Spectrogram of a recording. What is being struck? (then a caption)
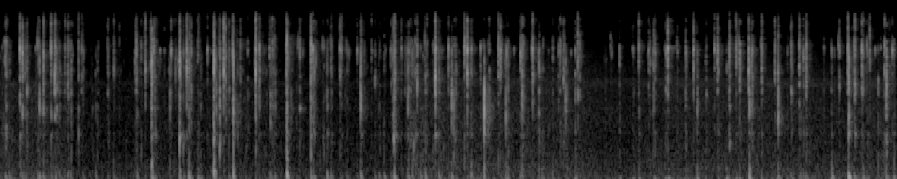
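Plastic computer keyboard. Fingertips type on and tap the keys of a white, slim plastic computer keyboard, giving a rapid, uneven stream of crisp, bright clicks with almost no ring. The keystrokes come in quick bursts with a brief pause near the six-second mark.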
